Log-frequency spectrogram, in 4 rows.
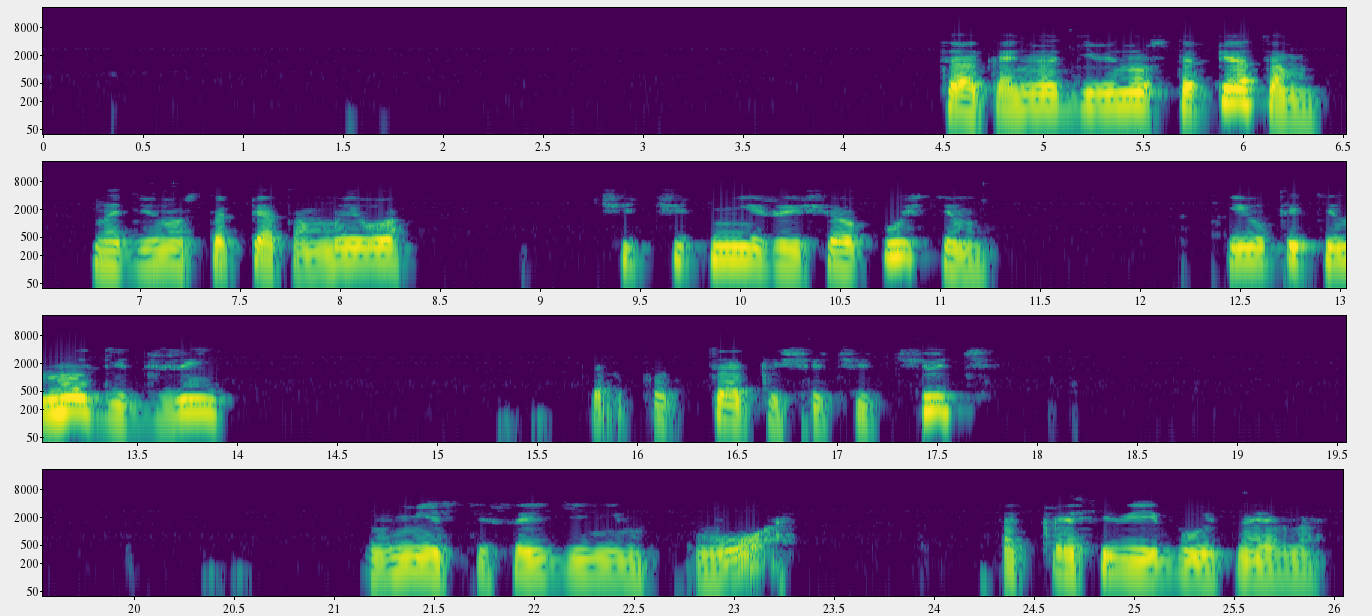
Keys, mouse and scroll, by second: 0.2 click, 7.0 click, 8.8 click, 12.2 click, 15.2 g, 16.7 middle click, 17.9 click, 18.8 middle click, 20.2 g, 22.8 middle click.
